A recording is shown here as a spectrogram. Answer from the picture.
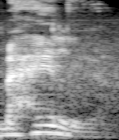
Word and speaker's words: Mahalia: No, didn't you say it's pronounced Mahalia?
